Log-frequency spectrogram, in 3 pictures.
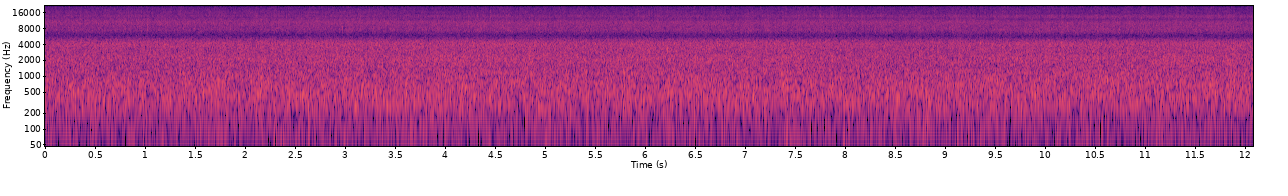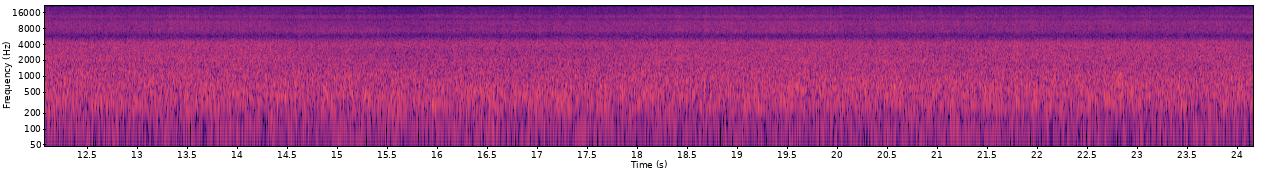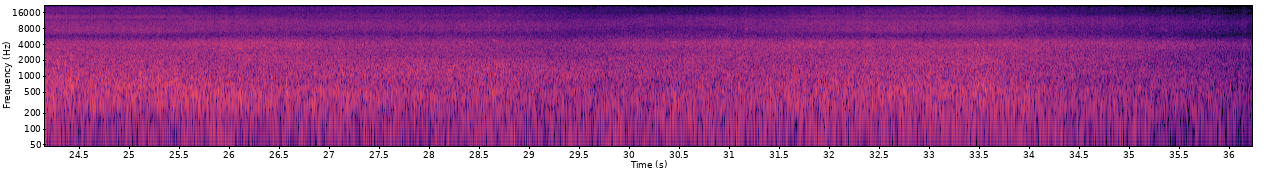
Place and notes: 玉門關, 埔里鎮成功里, Nantou County - Stream sound
Stream sound
Binaural recordings
Sony PCM D100+ Soundman OKM II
